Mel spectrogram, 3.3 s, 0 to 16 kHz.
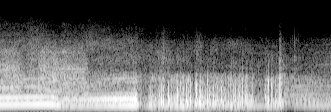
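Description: A Skoda Fabia R5 rally car on asphalt: a loud, steady engine note drops as the driver shifts down, then gives way to choppy, crackling bursts on the overrun before the engine pulls again.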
